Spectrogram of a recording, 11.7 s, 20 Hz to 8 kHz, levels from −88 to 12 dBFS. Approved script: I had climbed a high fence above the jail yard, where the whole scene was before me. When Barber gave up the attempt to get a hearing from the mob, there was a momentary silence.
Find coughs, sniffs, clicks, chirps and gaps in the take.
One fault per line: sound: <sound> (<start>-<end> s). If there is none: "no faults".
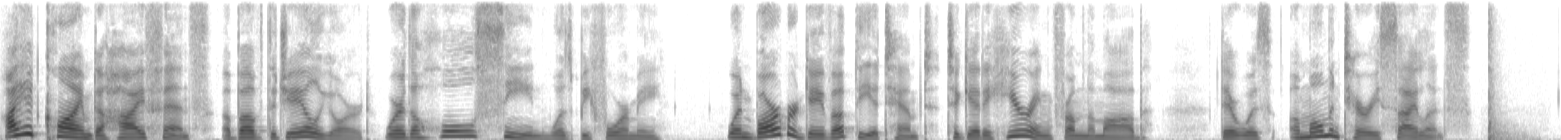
sound: thud (11.2-11.6 s)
